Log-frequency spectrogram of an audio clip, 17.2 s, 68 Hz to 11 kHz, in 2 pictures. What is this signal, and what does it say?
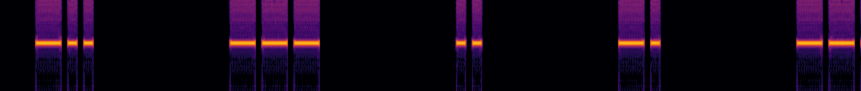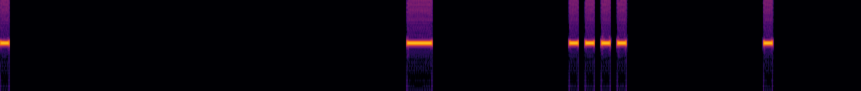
Morse code, heard as a keyed tone, about 15 wpm, spaced as for 5 wpm, 1000 Hz. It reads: DOING THE
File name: qotdfiles / 5wpm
